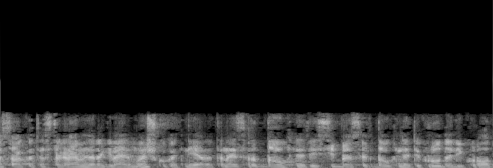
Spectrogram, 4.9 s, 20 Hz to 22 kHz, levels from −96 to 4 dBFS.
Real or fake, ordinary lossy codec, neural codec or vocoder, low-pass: real; MP3, 48 kbps; none; 7.2 kHz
